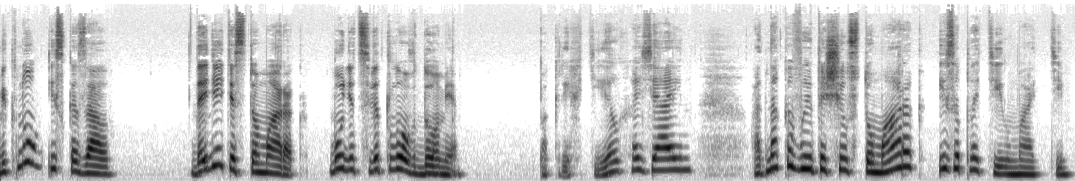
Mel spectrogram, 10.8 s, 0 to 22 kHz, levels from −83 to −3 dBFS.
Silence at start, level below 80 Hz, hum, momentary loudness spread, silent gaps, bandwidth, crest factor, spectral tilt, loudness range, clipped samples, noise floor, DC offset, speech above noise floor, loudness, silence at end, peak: 0 s; -64 dBFS; none; 11 LU; none; 20 kHz; 16 dB; -5 dB/octave; 5 LU; under 0.1%; -55 dBFS; under 0.1%; 39 dB; -16 LUFS; 0.05 s; 0 dBFS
